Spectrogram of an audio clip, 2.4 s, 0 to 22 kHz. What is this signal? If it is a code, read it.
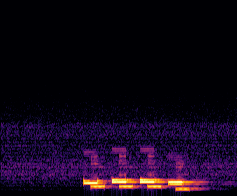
Multi-frequency trunk signalling (R2, with the far end's replies), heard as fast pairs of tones, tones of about 140 ms, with room echo. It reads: 5992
